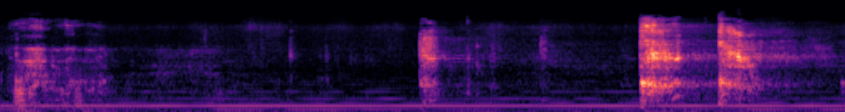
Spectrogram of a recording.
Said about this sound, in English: Got a bad cough.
